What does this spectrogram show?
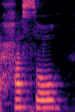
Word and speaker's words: hustle: the coach said to hustle down the court notice this is a silent tle so this is the exception hustle and castle and whistle those are all exceptions for constant Ellie Sim pull I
